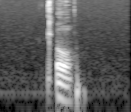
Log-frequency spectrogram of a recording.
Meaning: 1. grass 2. hay, straw
- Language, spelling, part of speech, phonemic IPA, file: Navajo, tłʼoh, noun, /t͡ɬʼòh/, Nv-tłʼoh.ogg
